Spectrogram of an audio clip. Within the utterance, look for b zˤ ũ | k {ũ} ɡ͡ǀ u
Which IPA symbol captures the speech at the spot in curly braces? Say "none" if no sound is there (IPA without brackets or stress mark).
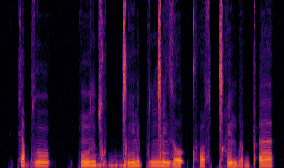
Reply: ũ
